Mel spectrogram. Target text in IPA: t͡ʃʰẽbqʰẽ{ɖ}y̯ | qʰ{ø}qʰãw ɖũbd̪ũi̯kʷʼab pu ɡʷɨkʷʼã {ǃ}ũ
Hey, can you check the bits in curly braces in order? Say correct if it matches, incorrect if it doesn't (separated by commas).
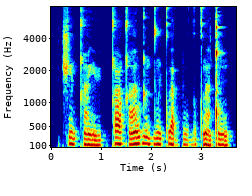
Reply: incorrect, correct, correct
